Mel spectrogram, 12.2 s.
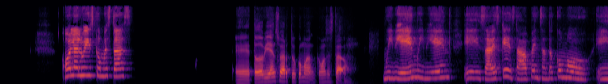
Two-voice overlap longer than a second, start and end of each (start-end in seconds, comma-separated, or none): none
